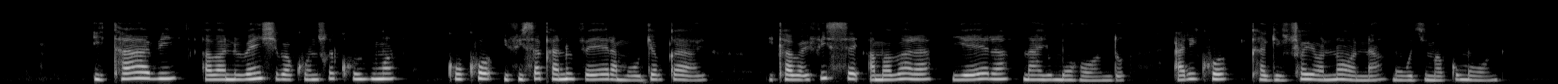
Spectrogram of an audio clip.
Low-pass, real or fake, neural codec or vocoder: 7.2 kHz; fake; codec, 16 kHz, 8 kbps, FunCodec, trained on Chinese and English, 25 frames a second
